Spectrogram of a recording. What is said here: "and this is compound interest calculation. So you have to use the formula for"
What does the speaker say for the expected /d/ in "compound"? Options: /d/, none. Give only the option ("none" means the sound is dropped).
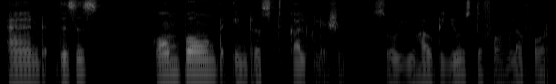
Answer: /d/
